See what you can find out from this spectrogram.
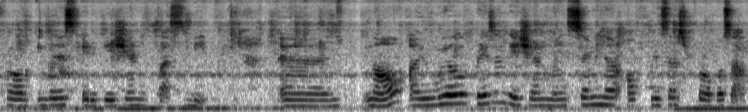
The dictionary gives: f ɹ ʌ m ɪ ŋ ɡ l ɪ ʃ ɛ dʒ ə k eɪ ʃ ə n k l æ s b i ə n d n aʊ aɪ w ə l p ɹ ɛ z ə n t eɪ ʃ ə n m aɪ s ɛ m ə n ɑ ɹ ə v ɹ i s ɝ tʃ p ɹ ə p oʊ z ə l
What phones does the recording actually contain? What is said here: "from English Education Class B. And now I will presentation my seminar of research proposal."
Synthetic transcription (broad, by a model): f ɹ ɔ m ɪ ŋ ɡ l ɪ s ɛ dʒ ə k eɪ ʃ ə n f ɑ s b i ə n d n aʊ aɪ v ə l p ɹ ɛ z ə n t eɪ ʃ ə n m aɪ s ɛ m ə n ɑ ɹ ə f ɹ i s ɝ s p ɹ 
